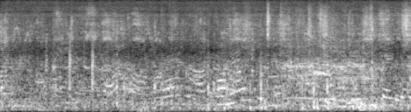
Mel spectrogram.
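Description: Indistinct talking of nearby people, with the hoofbeats of a horse cantering on a sand arena.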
